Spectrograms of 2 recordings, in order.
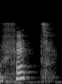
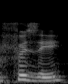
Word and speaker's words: faites: Vous faites. Now that's the bit everybody forgets. The amount of French people are here who say vous faisiez, and I'm thinking that's not correct. It's actually vous faites.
